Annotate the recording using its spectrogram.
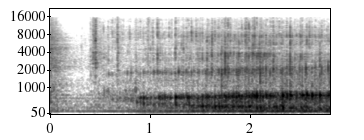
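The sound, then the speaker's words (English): A boozy iced tea made with peach-infused whiskey pours steadily into a glass, a continuous gurgling splash whose pitch rises as the glass fills, starting after a brief quiet moment and carrying on to the end. “I could smell that the minute you started pouring it into the glass.”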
